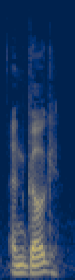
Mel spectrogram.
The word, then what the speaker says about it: N'Gog: How do you pronounce it? – N'Gog.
